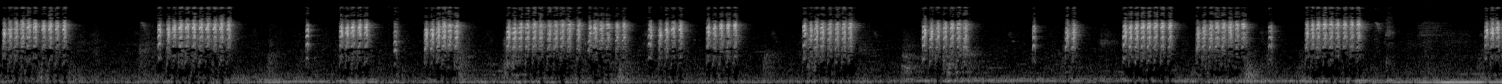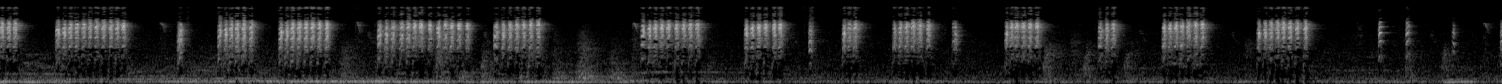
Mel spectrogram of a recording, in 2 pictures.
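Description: Yuhina song in the rapid-fire 'konslet' style: dense, high-pitched chattering bursts, each under a second or so, delivered one after another with only short gaps between them.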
